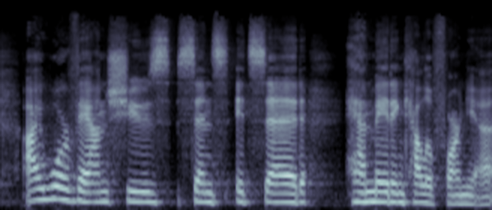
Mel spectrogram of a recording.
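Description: Speaking with an American accent, a woman has a plain, everyday voice at a medium pitch. Her intonation is fairly even and her pace fairly slow, over a very clean recording with a silent background. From Virginia. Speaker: candle company co-founder. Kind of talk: interview conversation.

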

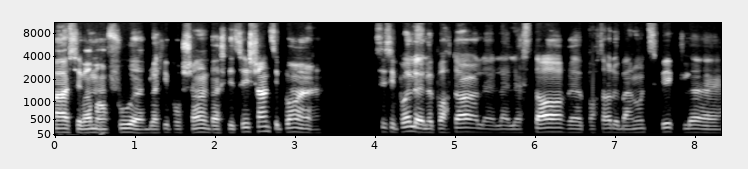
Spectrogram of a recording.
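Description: Speaking very slowly, a man keeps a monotone, flat intonation at a fairly low pitch. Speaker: college football player. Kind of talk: interview. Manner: halting.

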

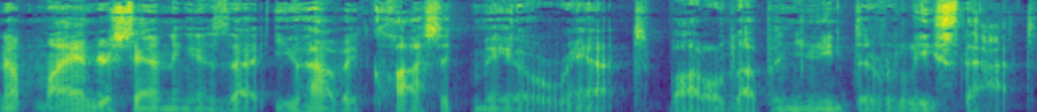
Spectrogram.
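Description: A man's very deep, low pitch carries vocal fry. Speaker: podcast host. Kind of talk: casual tech podcast chat. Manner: hesitant, filler-heavy.

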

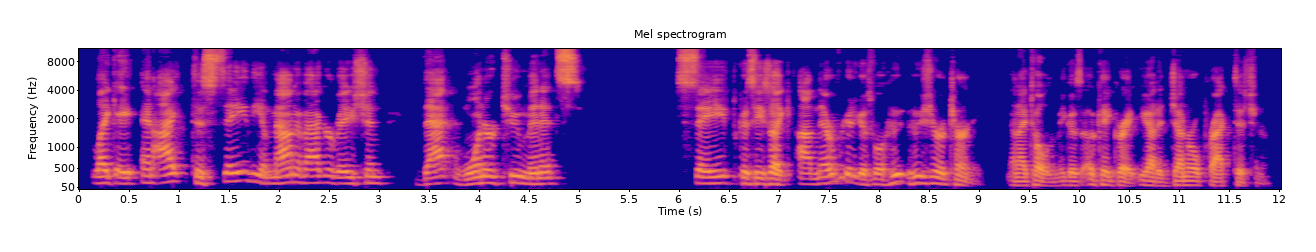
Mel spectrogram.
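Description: A man talks at a fairly quick clip with a fairly high pitch, lively intonation and some vocal fry, over a quiet background. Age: 50s. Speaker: podcast host, entrepreneur coach. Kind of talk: interview.

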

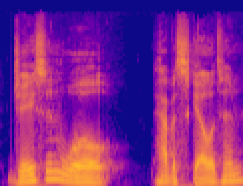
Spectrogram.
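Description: On a very clean recording with a silent background, a man with an American accent talks with ordinary pitch variation. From Arizona. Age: 20s. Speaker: drummer. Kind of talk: casual chat. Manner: animated.

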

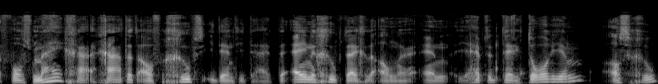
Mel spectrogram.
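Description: A man's fairly low-pitched voice at a moderate pace, with lively intonation and hardly any pauses, in a dry, close sound with no echo. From North Holland, near Alkmaar. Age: 40s. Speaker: journalist. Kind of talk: interview. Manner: halting, many hesitations.

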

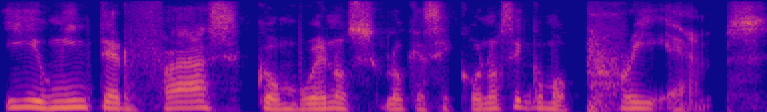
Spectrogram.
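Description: A man with a fairly high pitch and ordinary pitch variation speaks at a very slow pace. The recording is very clean and silent behind him, with a dry, close sound and no echo. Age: old. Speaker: podcast host and former radio broadcaster. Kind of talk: casual chat. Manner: animated.

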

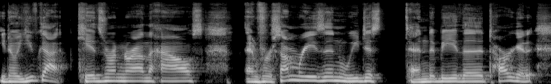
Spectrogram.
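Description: Speaking at a moderate pace with an American accent, a man uses an ordinary speaking voice, fairly high in pitch and with fairly even intonation. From upstate New York (Binghamton). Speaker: church small groups pastor. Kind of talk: casual chat.

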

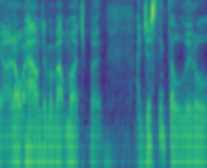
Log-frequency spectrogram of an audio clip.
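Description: In an American accent, a man talks with fairly even intonation. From Western Pennsylvania, near Pittsburgh. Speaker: high school football coach and teacher. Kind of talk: casual interview. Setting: school boardroom.

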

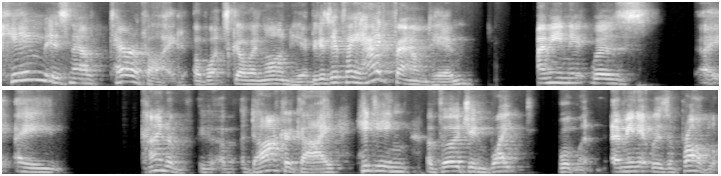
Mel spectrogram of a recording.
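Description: In an English accent, a man with a high pitch and lively intonation speaks at a very slow pace. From England. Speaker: music tour manager. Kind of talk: casual chat.

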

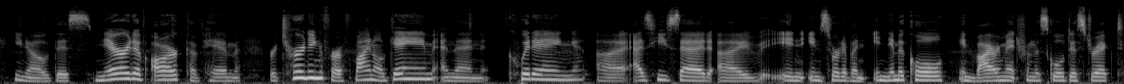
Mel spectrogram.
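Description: Over a very clean recording with a silent background, a woman speaks at a fairly slow pace in a plain, everyday voice. Her medium pitch rises and falls with lively intonation. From Seattle. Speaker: investigative reporter. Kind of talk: panel news discussion.

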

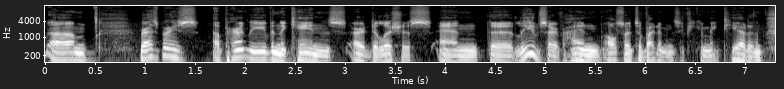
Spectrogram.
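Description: A man with a Canadian accent speaks at a fairly quick pace and medium pitch, with lively intonation, in an ordinary speaking voice. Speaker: landscaper. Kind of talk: radio call-in advice. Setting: studio.

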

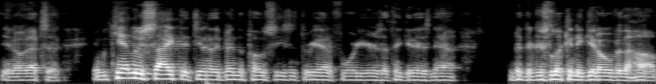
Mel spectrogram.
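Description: A man with a fairly low pitch and an American accent, against a quiet background. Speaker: former baseball manager, podcast host. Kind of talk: casual chat.

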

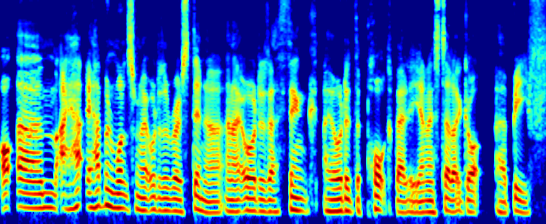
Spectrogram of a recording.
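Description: Dry and close with no echo, a man's medium-pitched voice moves at a very fast pace with ordinary pitch variation. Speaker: podcast co-host, English teacher. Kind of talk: casual chat; sales pitch.

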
